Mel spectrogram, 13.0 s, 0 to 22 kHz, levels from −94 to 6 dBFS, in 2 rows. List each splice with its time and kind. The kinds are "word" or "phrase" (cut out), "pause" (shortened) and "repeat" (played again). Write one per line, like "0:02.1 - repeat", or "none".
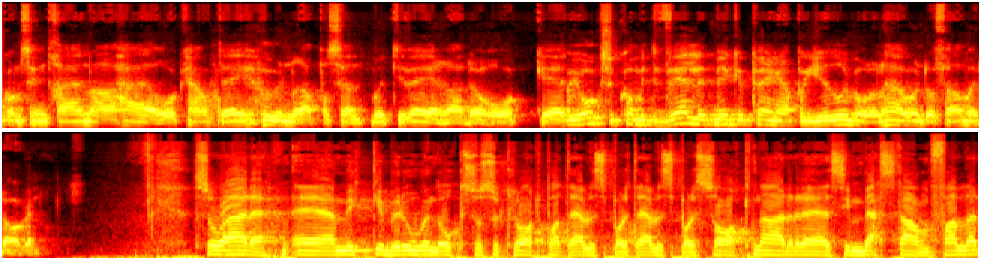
0:01.4 - word
0:03.8 - word
0:10.7 - repeat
